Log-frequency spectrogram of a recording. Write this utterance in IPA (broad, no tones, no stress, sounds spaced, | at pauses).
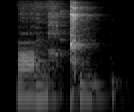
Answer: ʕ e̤ χ ǁ u p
